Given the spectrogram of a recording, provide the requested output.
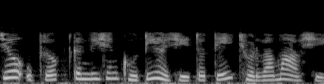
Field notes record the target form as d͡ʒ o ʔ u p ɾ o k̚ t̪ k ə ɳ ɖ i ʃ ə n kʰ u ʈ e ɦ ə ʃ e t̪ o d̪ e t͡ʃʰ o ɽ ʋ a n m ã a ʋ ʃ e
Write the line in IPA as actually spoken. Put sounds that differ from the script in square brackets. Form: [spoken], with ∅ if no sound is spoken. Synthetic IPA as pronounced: d͡ʒ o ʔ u p ɾ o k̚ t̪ k ə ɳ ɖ i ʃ ə n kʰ u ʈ [i] ɦ ə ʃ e t̪ o [t̪] e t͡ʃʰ o ɽ ʋ a [∅] m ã a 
